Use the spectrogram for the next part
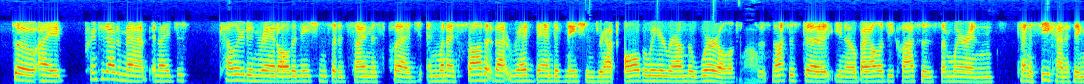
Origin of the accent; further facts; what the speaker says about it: Alberta, Canada; in Alberta where I grew up. I'm Canadian.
